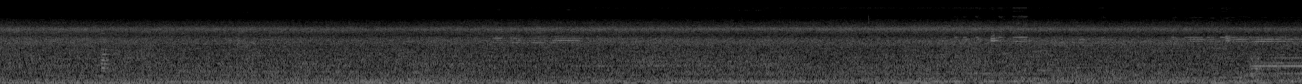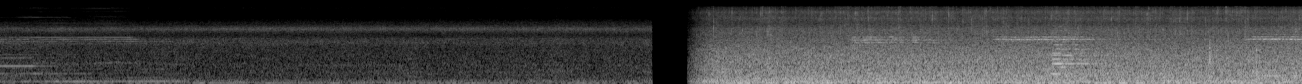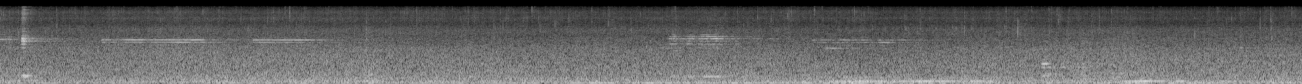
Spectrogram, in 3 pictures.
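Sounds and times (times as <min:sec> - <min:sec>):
heavy rain pouring: 0:00.0 - 0:39.0
traffic passing through water: 0:00.0 - 0:39.0
car horn toots: 0:11.9 - 0:14.5, 0:23.0 - 0:24.3, 0:25.4 - 0:29.6, 0:32.7 - 0:35.2, 0:36.4 - 0:37.0.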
